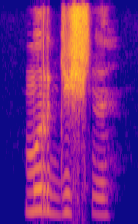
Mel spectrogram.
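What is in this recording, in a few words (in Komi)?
"мырддьысьны", Komi, female; kpv audio dict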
